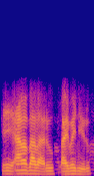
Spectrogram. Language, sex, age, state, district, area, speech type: Nepali, male, 30-45, West Bengal, Kalimpong, rural, conversation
